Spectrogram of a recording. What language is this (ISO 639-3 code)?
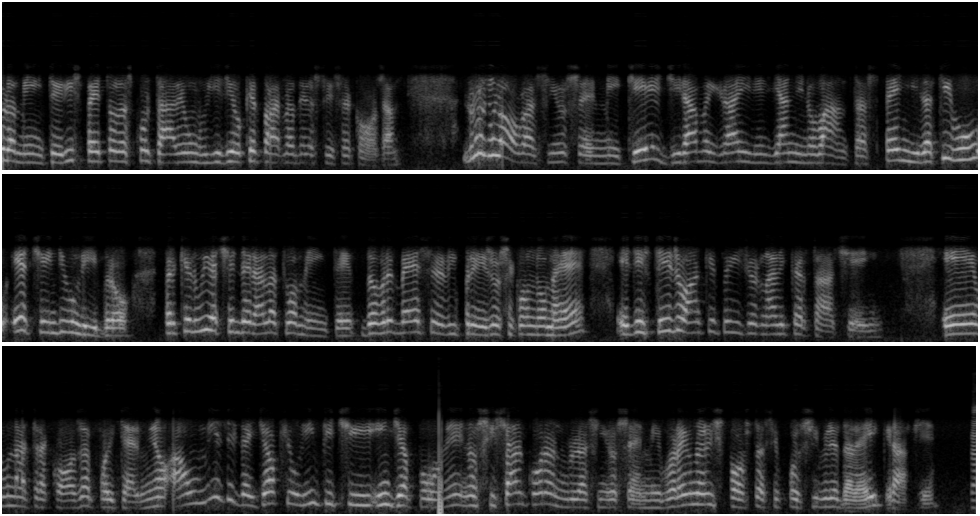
ita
